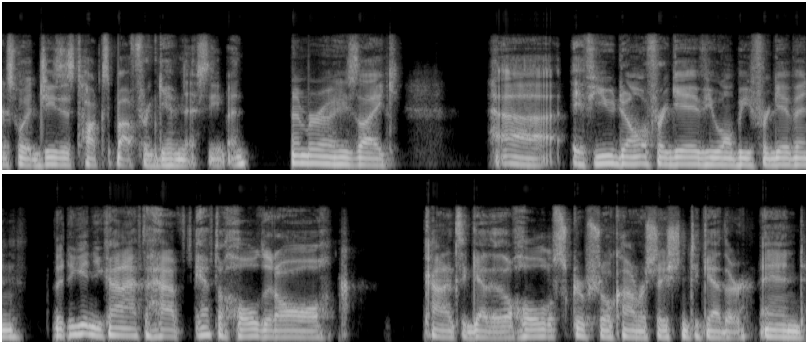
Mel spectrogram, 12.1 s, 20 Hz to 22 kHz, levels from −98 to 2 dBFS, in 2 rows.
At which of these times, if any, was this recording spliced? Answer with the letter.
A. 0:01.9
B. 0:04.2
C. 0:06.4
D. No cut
C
